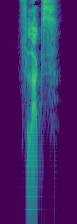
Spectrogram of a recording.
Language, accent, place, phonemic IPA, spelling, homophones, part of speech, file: German, Germany, Berlin, /flaks/, Flachs, Flaks, noun, De-Flachs.ogg
- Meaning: flax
